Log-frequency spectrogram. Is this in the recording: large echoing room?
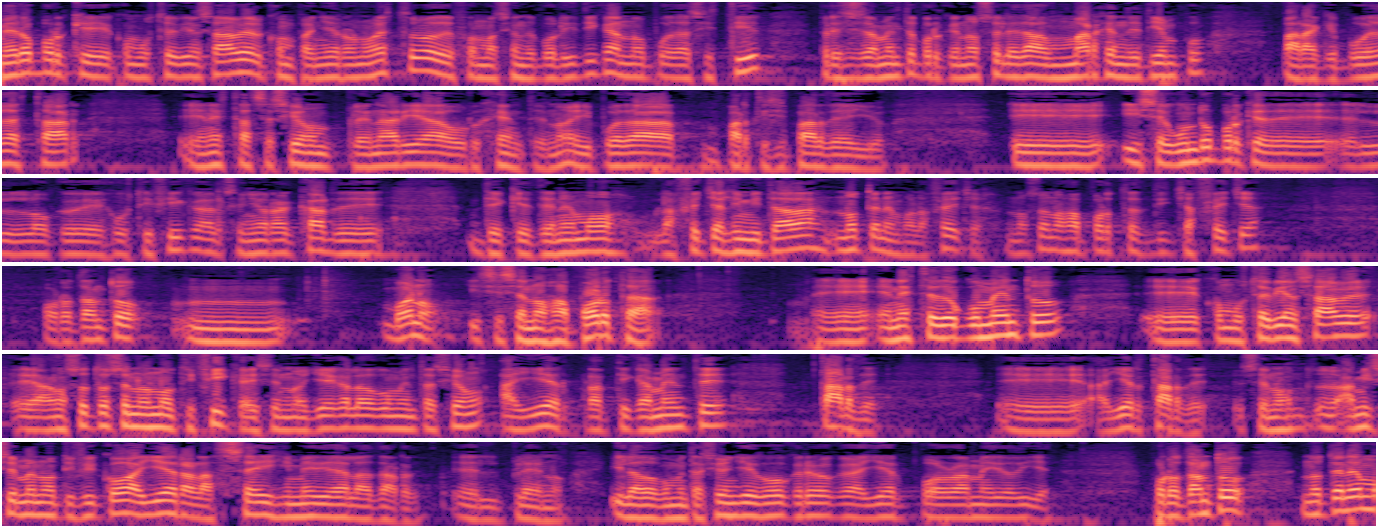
yes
